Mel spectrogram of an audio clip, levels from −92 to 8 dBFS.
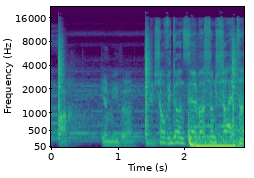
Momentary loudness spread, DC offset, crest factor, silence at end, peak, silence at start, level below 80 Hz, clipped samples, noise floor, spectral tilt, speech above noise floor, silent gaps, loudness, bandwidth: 18 LU; under 0.1%; 14 dB; 0 s; -2 dBFS; 0 s; -18 dBFS; under 0.1%; -35 dBFS; -5 dB/octave; 22 dB; none; -16 LUFS; 16.5 kHz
